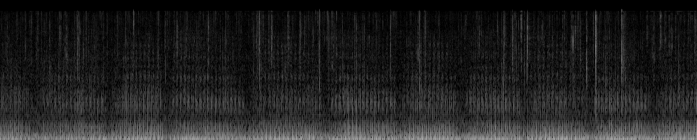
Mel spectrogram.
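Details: Relaxing cat purr: a low, buzzing rumble pulsing with in-and-out breaths about every three-quarters of a second, over a bed of crackling fire with frequent small sharp pops.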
